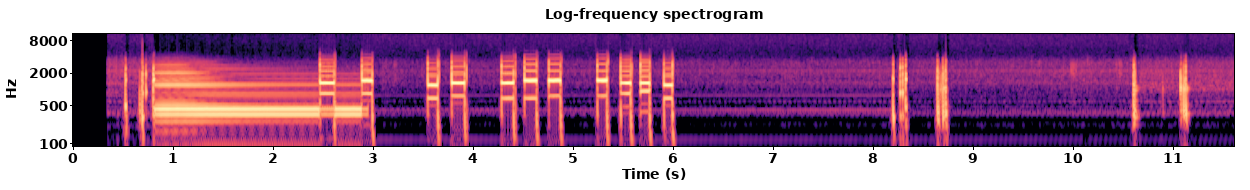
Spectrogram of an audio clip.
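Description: Telephone network tones: a steady dial tone gives way to a rapid series of short multi-frequency dialing bursts, then a few sparse clicks, as the call routes from Dallas 4A through the Sweetwater crossbar tandem into a step-by-step office.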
